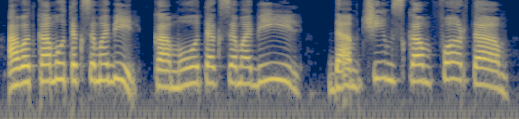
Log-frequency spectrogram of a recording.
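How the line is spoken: Loud nasal voice through megaphone. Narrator (Russian): Громко предлагал гнусавый голос в жестяной рупор

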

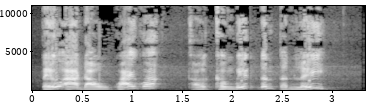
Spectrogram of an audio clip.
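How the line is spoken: Angry shout in unison. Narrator (Vietnamese): Từng người trong bọn Quy Sơn Tứ Kiệt phát giận, không hẹn cùng quát lên nói

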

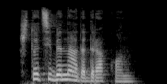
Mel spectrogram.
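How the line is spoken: Rather rude. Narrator (Russian): довольно грубо проговорила она

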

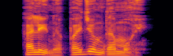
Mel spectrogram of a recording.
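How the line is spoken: Gentle mother. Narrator (Russian): ласково сказала мама

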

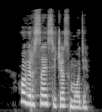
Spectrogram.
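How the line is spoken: Sad sigh. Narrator (Russian): вздохнула я

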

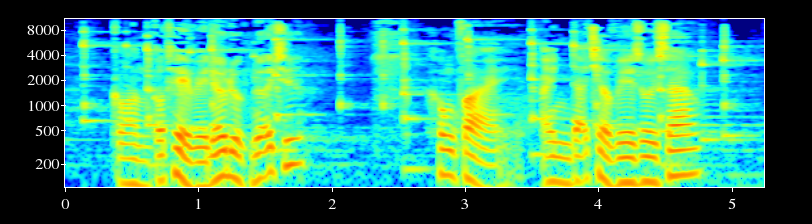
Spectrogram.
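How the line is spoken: Stunned, lowered voice. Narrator (Vietnamese): Anh sững người, hạ giọng

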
